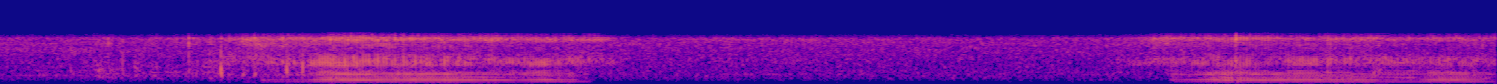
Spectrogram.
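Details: Adult man who passed out asleep at a friend's place, snoring "like a chainsaw": two loud, buzzing, rattly snores on breathing in, separated by quiet breathing out; ordinary snoring.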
